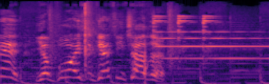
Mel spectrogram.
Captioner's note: boxing ring bell rings; Mero claps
